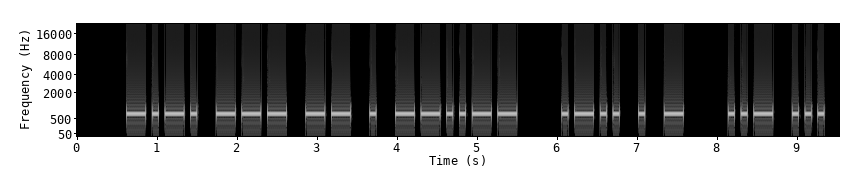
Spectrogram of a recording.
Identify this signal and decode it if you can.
Morse code, heard as a keyed tone, about 15 wpm, 700 Hz. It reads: COME, LET US
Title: Sentences from Top 1000 Words - Review Part 3 - 15wpm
